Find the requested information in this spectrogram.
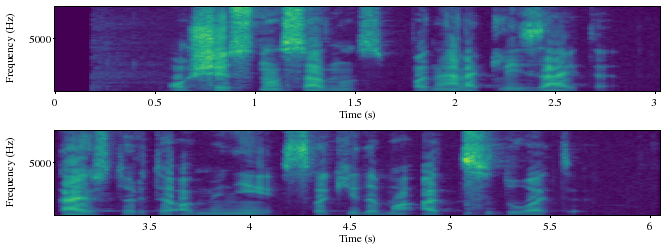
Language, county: Lithuanian, Vilnius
